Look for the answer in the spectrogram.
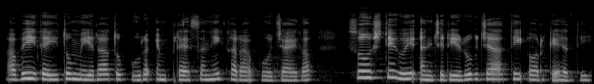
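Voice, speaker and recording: A woman hosting her channel and reading a family story aloud in a clear, steady voice. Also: on the high side. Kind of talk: scripted story narration.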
